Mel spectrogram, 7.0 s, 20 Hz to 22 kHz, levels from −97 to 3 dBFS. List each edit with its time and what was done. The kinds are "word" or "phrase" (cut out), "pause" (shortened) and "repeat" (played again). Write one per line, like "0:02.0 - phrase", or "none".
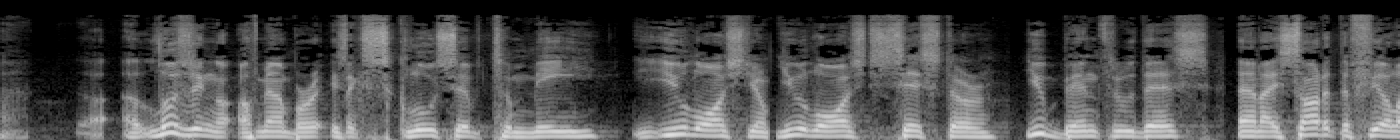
0:01.3 - word
0:01.7 - word
0:03.1 - pause
0:03.8 - word
0:04.3 - word
0:05.0 - pause
0:06.1 - pause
